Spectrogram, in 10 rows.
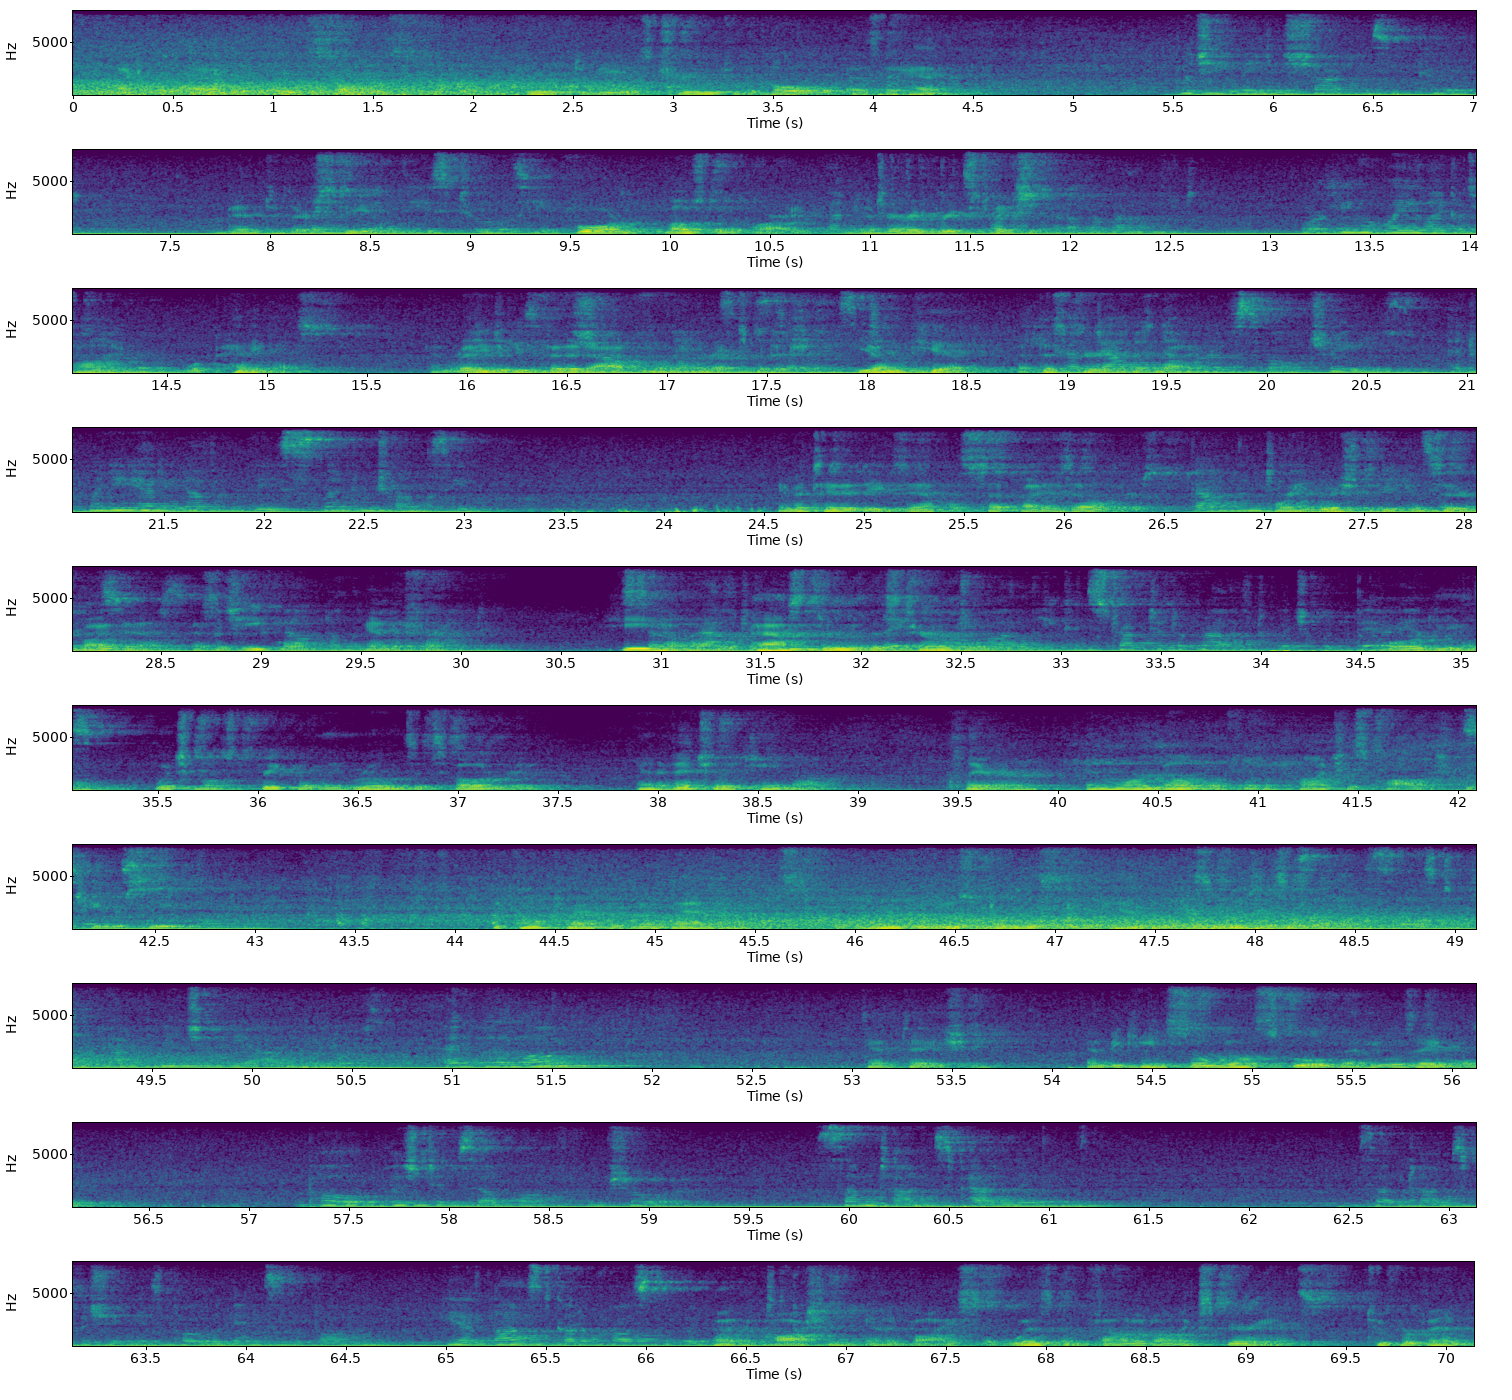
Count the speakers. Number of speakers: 2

